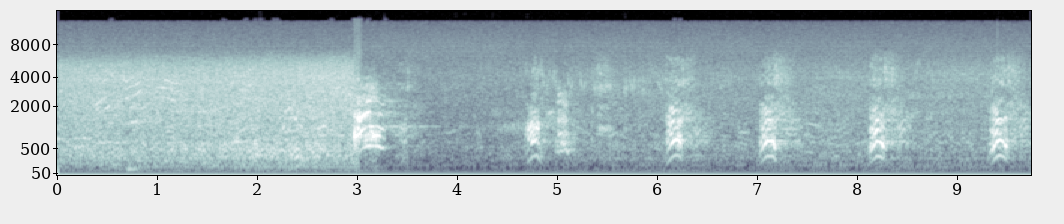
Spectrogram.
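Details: Rottweiler at the 1994 ADRK breed survey (Körung): after about three seconds of broad hiss, six deep single barks ring out at irregular intervals of one to two seconds against a quiet background.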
